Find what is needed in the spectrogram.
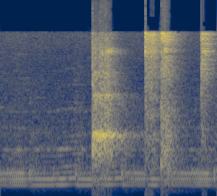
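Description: Crown cap levered off a glass beer bottle with a folding ruler: a sharp pop with a brief hollow tone about a second in, followed by two shorter sharp sounds.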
